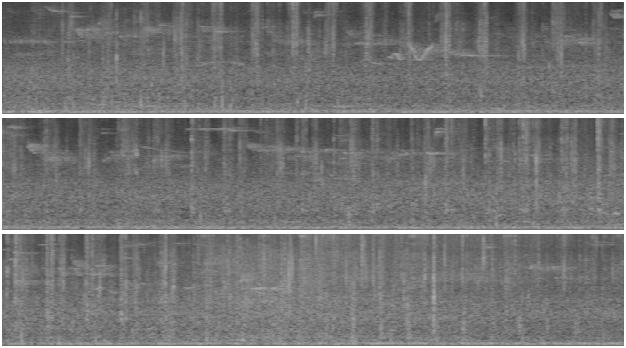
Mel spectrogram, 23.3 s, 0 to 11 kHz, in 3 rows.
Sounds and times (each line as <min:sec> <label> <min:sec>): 0:00.0 strollers walking here and there on a gravel path 0:23.3
0:00.1 bird activity 0:23.3
0:12.6 bikes passing by 0:23.3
